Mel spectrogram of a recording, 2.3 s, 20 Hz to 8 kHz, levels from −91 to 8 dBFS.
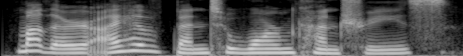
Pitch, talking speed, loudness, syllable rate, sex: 230 Hz, 180 wpm, -16 LUFS, 4.2 syllables/s, female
